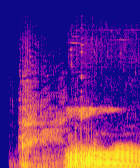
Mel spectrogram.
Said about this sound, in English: But let's have a listen quickly to some of the tiger inhales that I found, and then some of those lynx growls that I found, to see if we can kind of try and find something that might work together.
